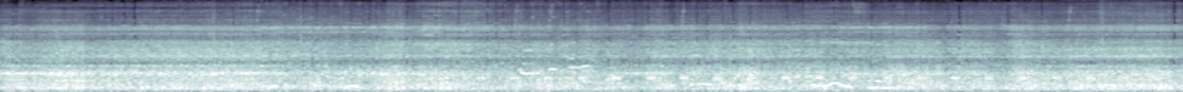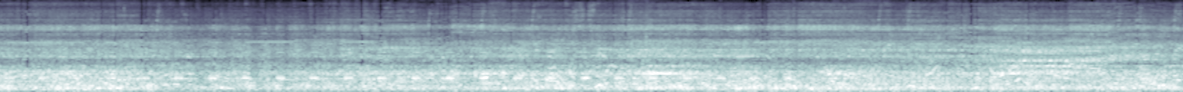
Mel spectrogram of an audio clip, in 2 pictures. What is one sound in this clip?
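Arcade game music and battle sound effects play loudly from a machine's speakers.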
